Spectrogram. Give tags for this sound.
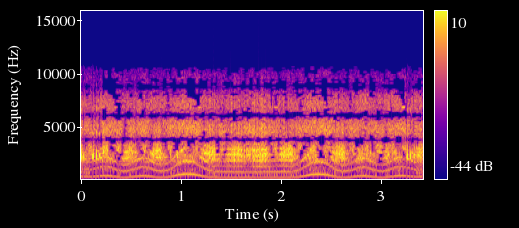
Electronic
Alien
Noise
Machines

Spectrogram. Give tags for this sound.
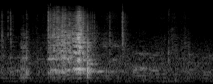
concrete
field
foley
recordin
shovel

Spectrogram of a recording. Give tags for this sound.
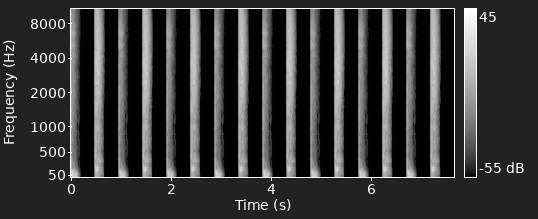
straight
beat
loop

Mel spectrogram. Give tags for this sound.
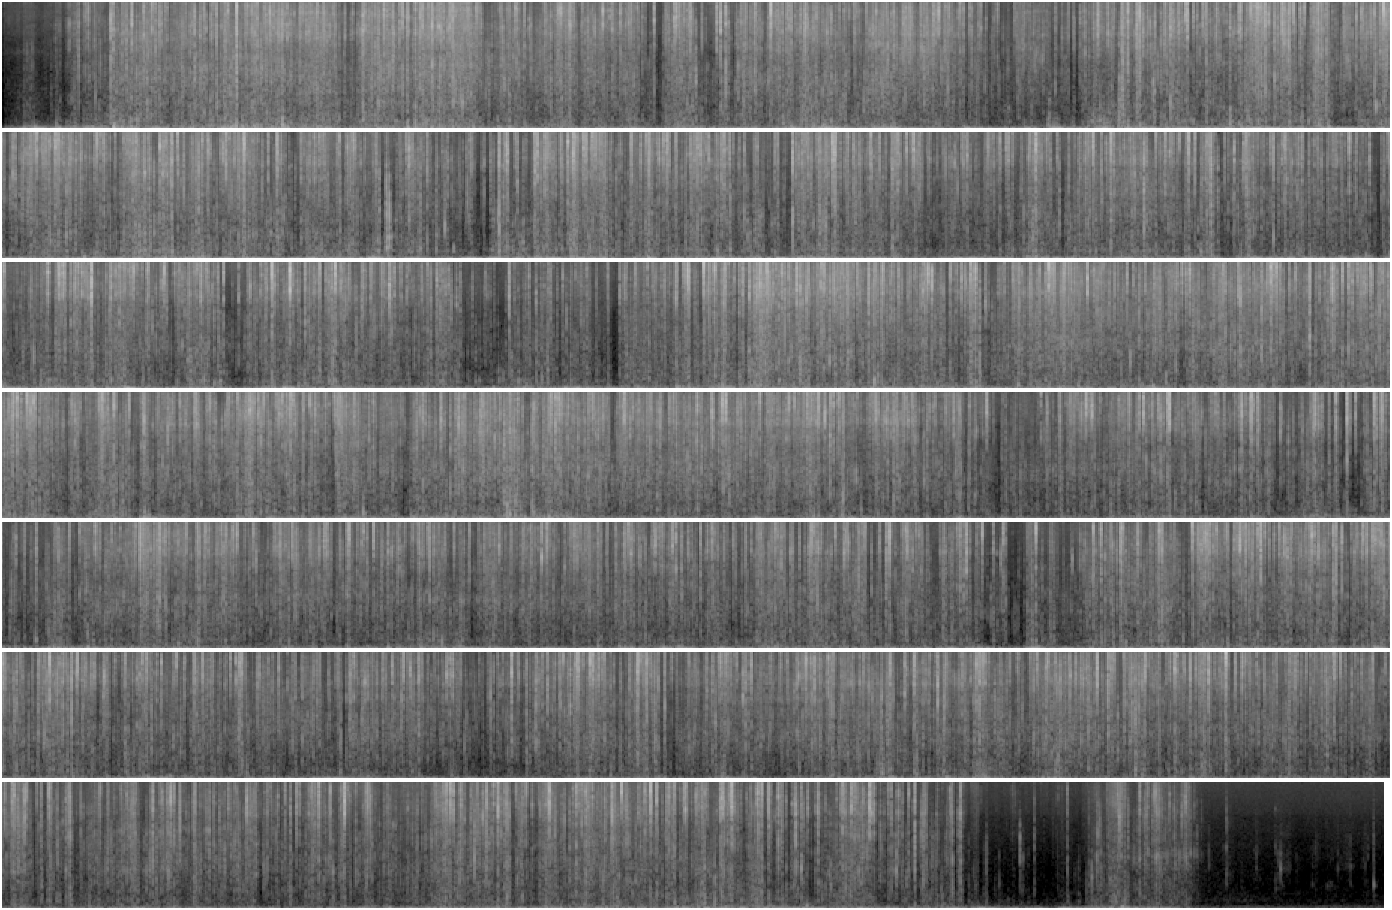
asmr
bag
crinkle
crumple
crush
plastic
plastic-bag
stereo

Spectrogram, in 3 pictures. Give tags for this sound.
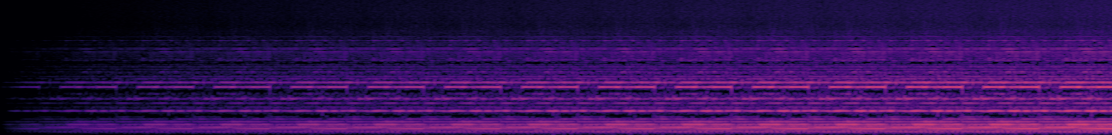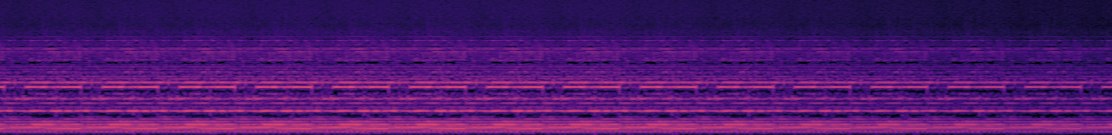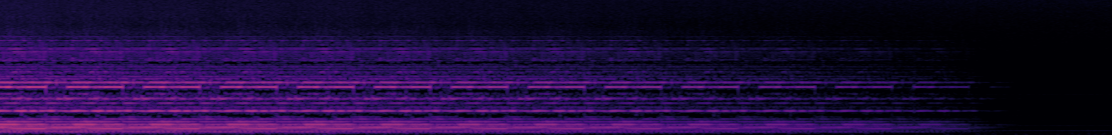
loop
music
notes
swell

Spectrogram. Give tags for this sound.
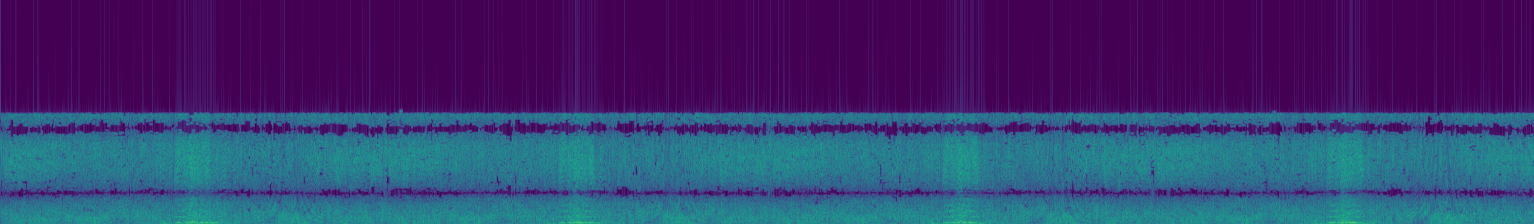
noise
bass

